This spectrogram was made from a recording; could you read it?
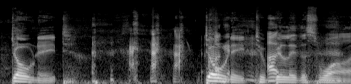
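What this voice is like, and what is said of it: Exaggerated radio announcer voice. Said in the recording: “I'll use my power of the radio voice.”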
